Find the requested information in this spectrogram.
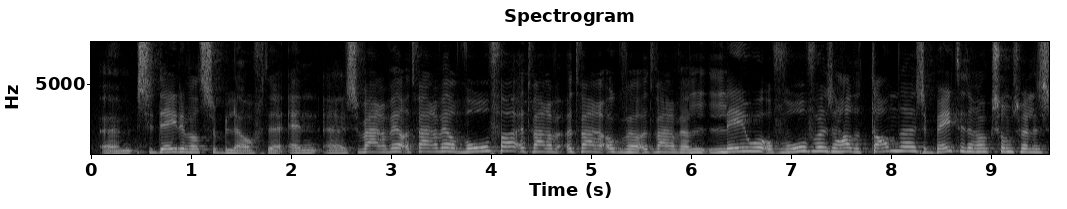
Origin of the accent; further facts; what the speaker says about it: Rotterdam, South Holland, Netherlands; ik uit Rotterdam kom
